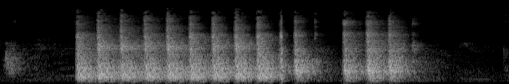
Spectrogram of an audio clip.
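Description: Ball-peen hammer tapping a punch held on a rivet in an aircraft's aluminium skin, in a rapid run of metallic taps at about six a second. After a brief break about three seconds in, a shorter run follows.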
